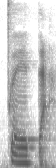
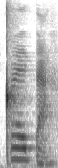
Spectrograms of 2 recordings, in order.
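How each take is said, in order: First: Qeda with the Joburg-style Q, less forceful; Joburg Zulu pronunciation. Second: QEDA with a proper Q click, punched louder; crisp click on the Q of qeda; proper Zulu click. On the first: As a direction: say qeda the Joburg way, softening the Q click. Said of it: "it's that Q sound". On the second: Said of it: "proper Zulu". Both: Shown as a demonstration.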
